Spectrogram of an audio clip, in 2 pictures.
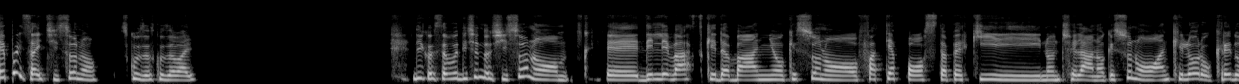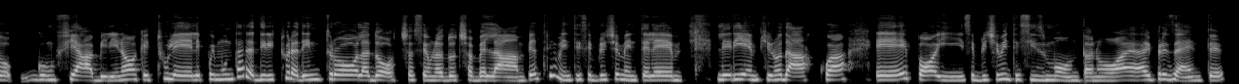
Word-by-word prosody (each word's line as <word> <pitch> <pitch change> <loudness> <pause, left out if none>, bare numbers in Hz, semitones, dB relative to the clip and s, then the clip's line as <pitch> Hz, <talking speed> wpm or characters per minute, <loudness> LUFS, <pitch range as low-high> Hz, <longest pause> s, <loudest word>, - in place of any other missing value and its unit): E 315 - +3
poi 275 - +2
sai 240 -1 +2
ci 225 -3 -2
sono 220 -3 -1 0.2
scusa, 240 -7 -1
scusa 215 -1 0
vai. 200 +2 0 2.1
Dico, 265 -1 +1
stavo 255 +1 +1
dicendo 270 +3 +1
ci 240 0 +1
sono, 220 - +1 0.4
ehm, 205 -2 +2
delle 235 +4 +1
vasche 235 +1 0
da 225 -1 +3
bagno 215 +1 +1
che 235 +2 -2
sono 215 -6 +1
fatte 235 +4 -1
apposta 220 -3 -1
per 225 0 -1
chi 210 -4 0
non 205 +1 0
ce 230 +2 -1
l'ha, 205 -2 +3
no, 190 0 -1
che 220 - -1
sono 215 -4 +1
anche 235 +4 -1
loro 240 -3 +2
credo 225 -1 0
gonfiabili 205 -3 -1
no, 225 +3 +1
che 215 -2 -2
tu 260 +5 -4
le 205 -3 +2
le 210 - +1
puoi 230 +2 -2
montare 240 +11 +1
addirittura 220 +5 0
dentro 225 +1 +1
la 205 -1 +2
doccia, 200 0 -1
se - - -4
è 200 - +1
una 185 0 0
doccia 195 +2 -2
bella 190 -1 +1
ampia. 180 +5 +1
Altrimenti 220 - -1
semplicemente 215 -1 -1
le 200 -1 +1 0.3
le 220 0 +2
riempiono 220 -1 +1
d'acqua 215 +2 +1 0.3
e 205 - 0 0.2
e 270 - -3
poi 200 -6 0
semplicemente 220 +2 -1
si 210 0 -3
smontano. 180 -2 0
Ha 195 0 +2
hai 210 0 +1
presente? 190 -5 -1
215 Hz, 160 wpm, -22 LUFS, 200-235 Hz, 2.1 s, E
